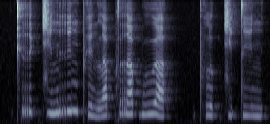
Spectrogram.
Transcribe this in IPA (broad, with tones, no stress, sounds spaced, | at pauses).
kʰ r e˥˩ k̚ t͡ɕ i˦˥ n r i˥˩ n pʰ e˨˩ n l a˦˥ p̚ k r a˥˩ p̚ w u˥˩ a̯ | pʰ l o˨˩ k̚ t͡ɕ i˨˩ ʔ t i˧ n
